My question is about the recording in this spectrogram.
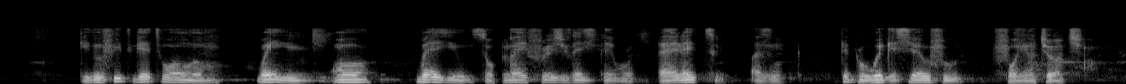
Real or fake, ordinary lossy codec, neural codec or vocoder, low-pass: fake; AAC, 48 kbps; codec, 24 kHz, 0.9 kbps, WavTokenizer, medium music audio release; 5.4 kHz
